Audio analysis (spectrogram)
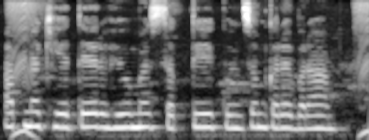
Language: Magahi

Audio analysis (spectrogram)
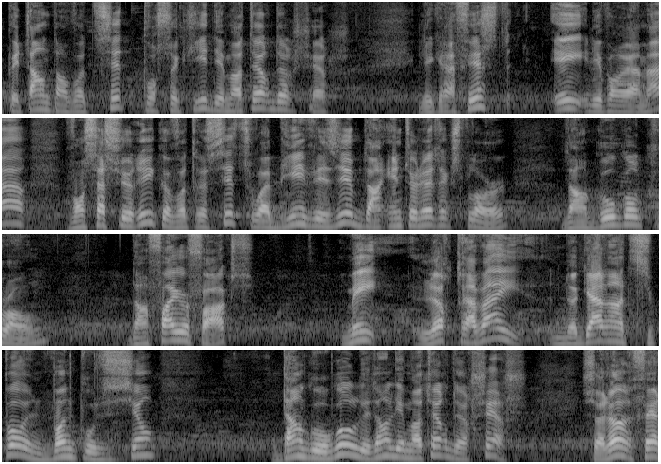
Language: French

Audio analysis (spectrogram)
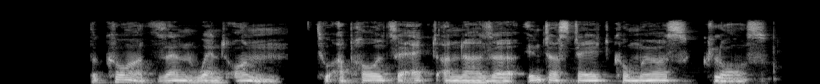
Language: English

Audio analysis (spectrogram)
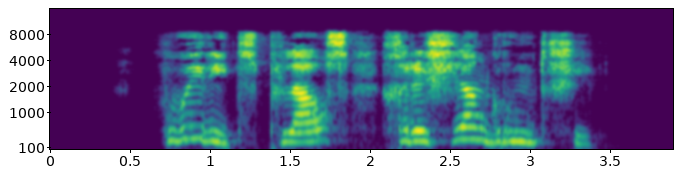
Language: Georgian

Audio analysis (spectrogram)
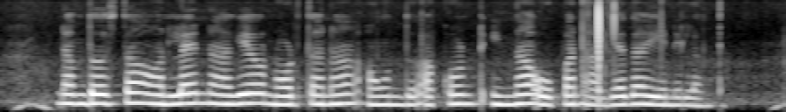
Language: Kannada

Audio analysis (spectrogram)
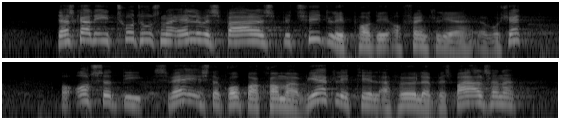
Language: Danish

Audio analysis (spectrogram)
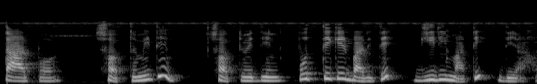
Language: Bangla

